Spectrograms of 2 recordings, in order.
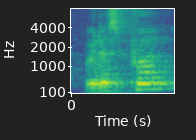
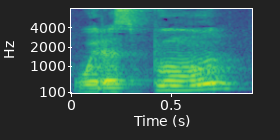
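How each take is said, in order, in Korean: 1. spoon의 모음은 짧아요. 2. spoon의 모음을 길게 늘려서 발음해요. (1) "이렇게 하지 마시고" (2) "길게 발음해주세요"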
